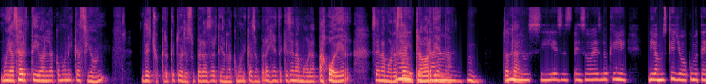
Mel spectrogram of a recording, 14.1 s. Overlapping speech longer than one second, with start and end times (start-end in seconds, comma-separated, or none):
7.9-9.2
